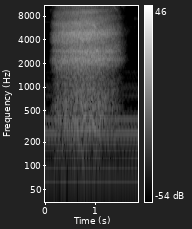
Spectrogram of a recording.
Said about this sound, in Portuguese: E enquanto você inspira profundamente, você pode expirar e aquela boca que estava aberta faz até um som. O ar entra com intensidade.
